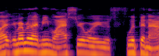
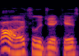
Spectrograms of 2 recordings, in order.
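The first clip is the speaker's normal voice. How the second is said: normal talking voice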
